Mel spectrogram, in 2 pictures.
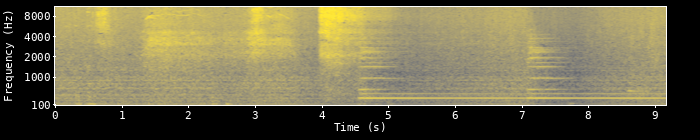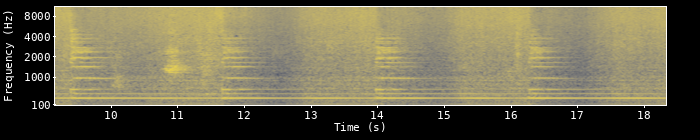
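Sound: church bell tolling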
